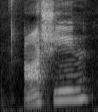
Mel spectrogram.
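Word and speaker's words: Oisín: All right, so this one, there's not much to show, but this is the Ashine Hat. It's spelled OISIN.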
